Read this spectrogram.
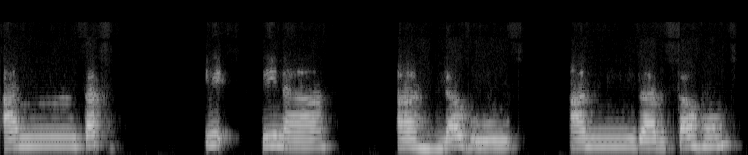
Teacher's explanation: پہلا حمزہ متحرک ہے اور دوسرا ساکن ہے، دوسرے حمزہ پر جھٹکا لگے گا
